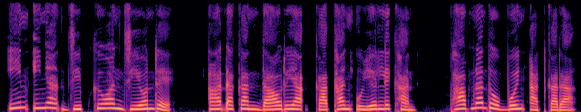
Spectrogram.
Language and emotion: Santali, sad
